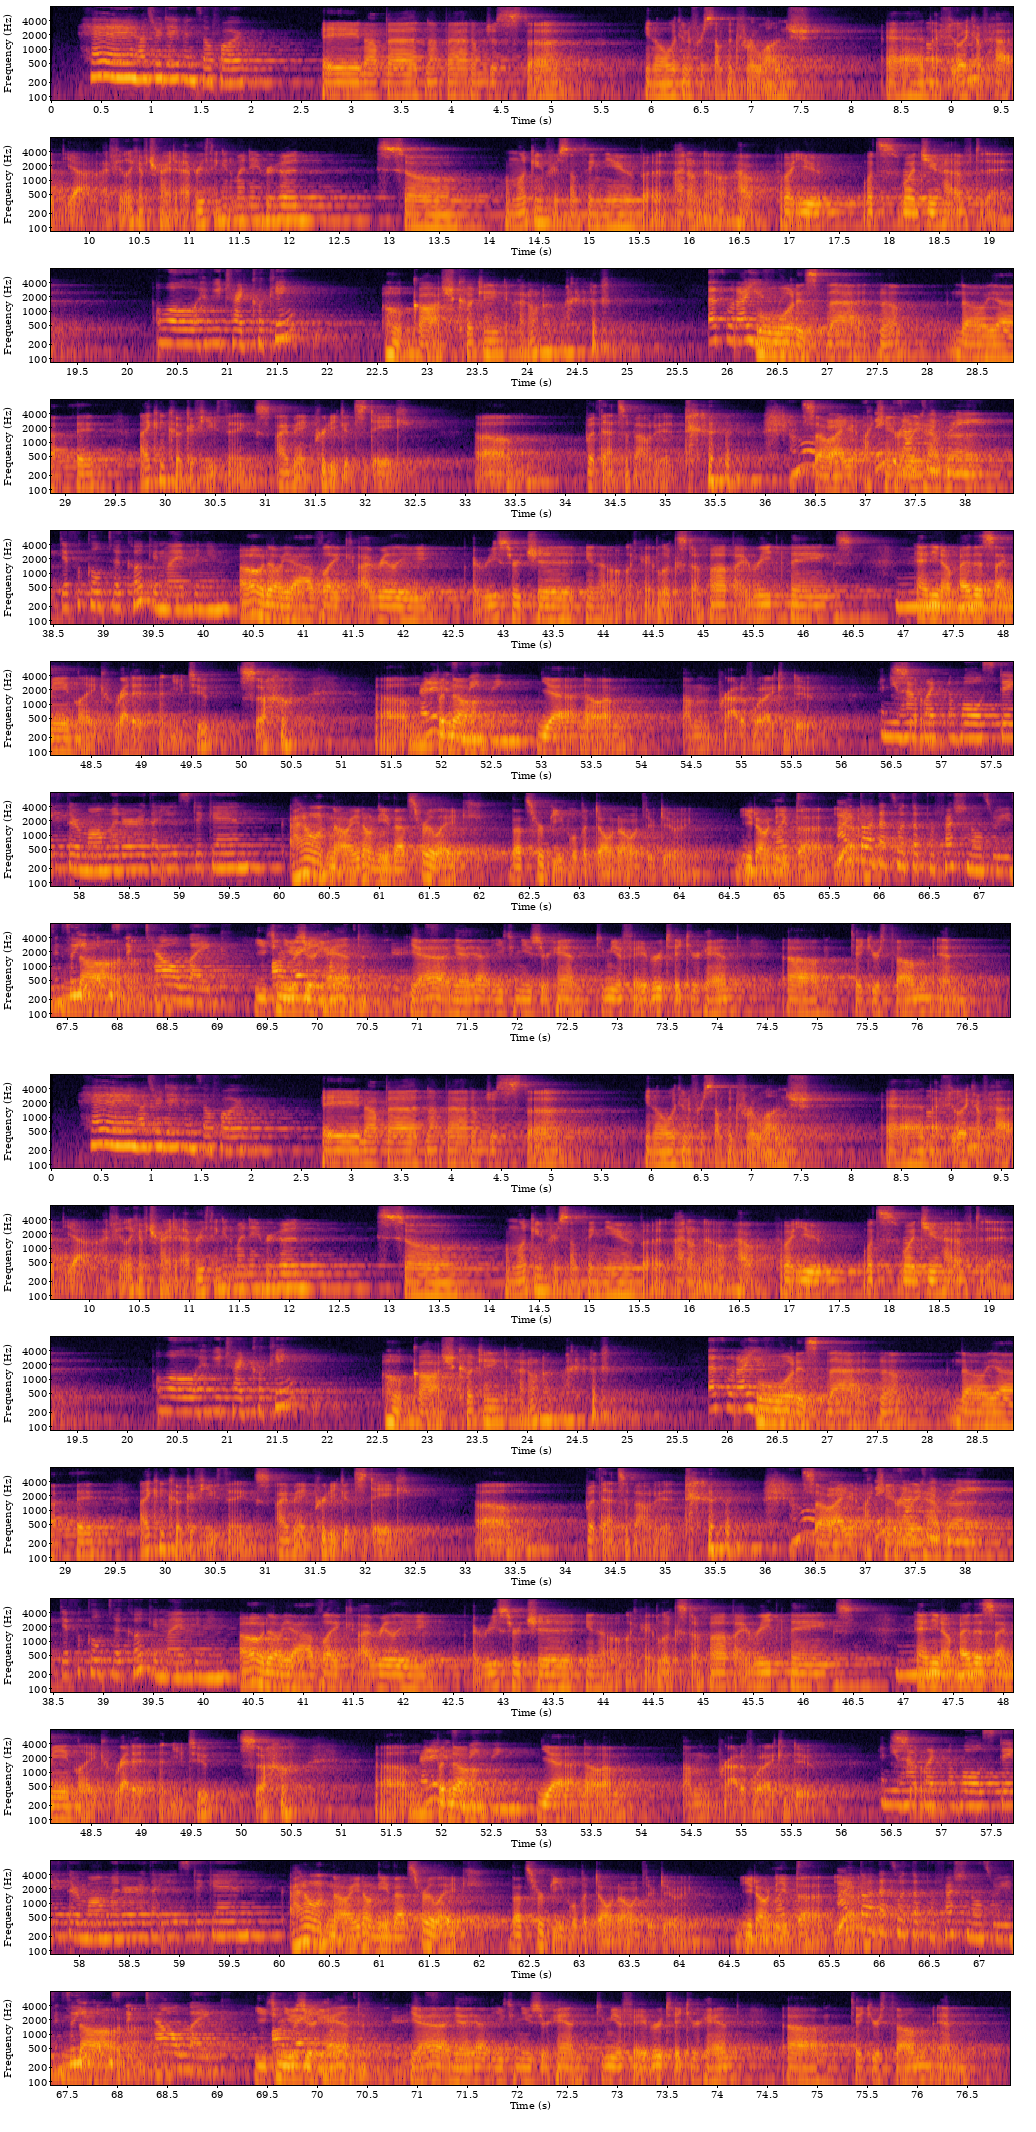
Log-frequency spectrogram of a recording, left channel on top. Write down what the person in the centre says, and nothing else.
Hey, not bad, not bad. I'm just uh, you know, looking for something for lunch. And
I feel like I've had, yeah, I feel like I've tried everything in my neighborhood. So I'm looking for something new, but I don't know. How how about you? What's what'd
you have today?
Oh gosh, cooking? I don't know. <laughs>
What
is that, you know? No, yeah. I I can cook a few things. I make pretty good steak. Um, but that's about it. <laughs>
So
I
I can't
really
have
that.
Oh no, yeah. I've like I really I research it, you know, like I look stuff up, I read things.
And you know, by this I mean like Reddit and YouTube. So, <laughs> um,
but
no.
Yeah, no, I'm I'm proud of what I can do.
So,
I don't know, you don't need that's for like that's for people that don't know what they're doing. You
don't need that. Yeah.
No,
no, no.
You can
use your hand.
Yeah, yeah, yeah. You can use your hand. Do me a favor, take your hand, um, take your thumb and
